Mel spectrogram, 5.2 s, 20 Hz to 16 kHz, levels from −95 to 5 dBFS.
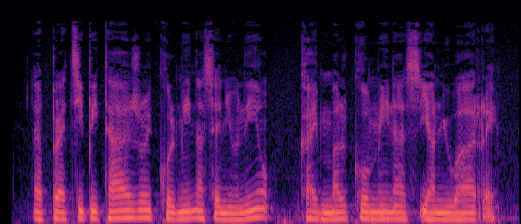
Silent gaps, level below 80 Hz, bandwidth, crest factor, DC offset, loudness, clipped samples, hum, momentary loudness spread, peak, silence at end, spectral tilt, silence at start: none; -52 dBFS; 11 kHz; 14 dB; under 0.1%; -29 LUFS; under 0.1%; none; 6 LU; -14 dBFS; 0.2 s; -7 dB/octave; 0.35 s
